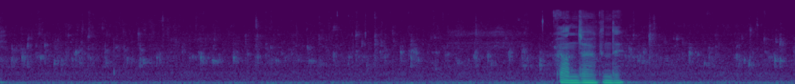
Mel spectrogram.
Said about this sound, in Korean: 물소리 우리 쿠키 물 먹는 그거 기계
